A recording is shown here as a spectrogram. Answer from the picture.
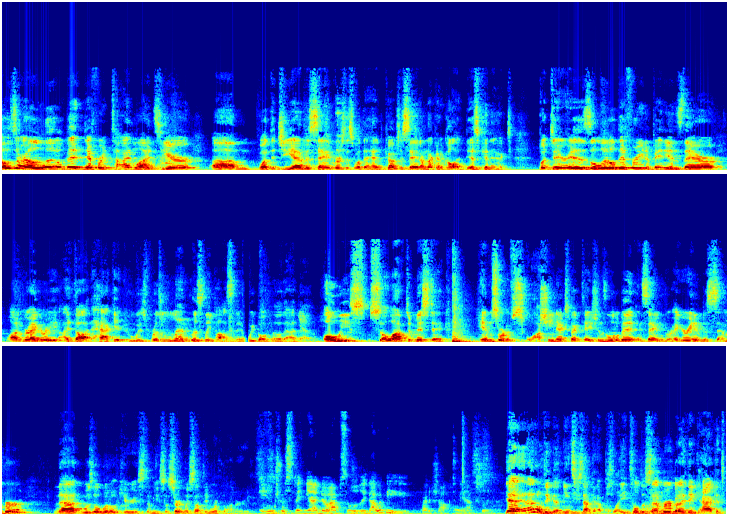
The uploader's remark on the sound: Live from UC Health Training Center as the Denver Broncos begin training camp!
